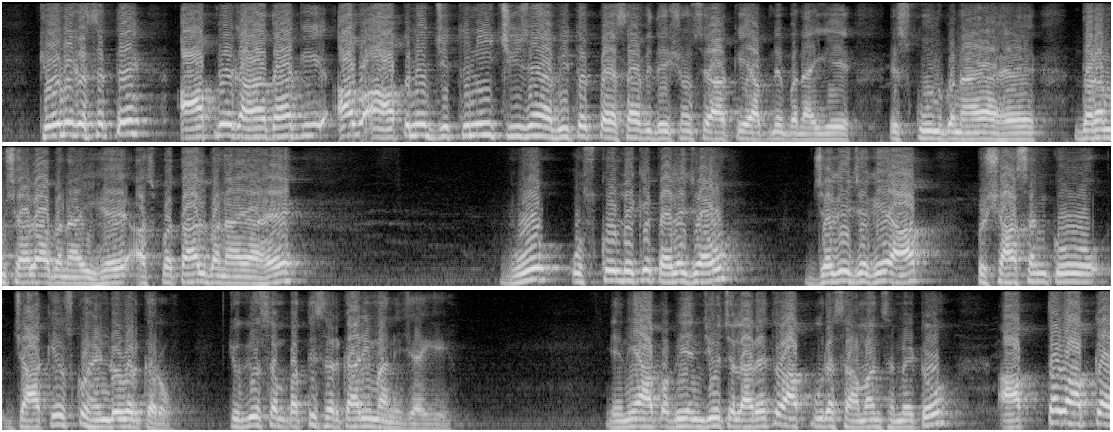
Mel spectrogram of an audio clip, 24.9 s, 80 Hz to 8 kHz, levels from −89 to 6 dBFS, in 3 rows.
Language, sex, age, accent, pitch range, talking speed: Hindi, male, 50-69, native, 145-195 Hz, 155 wpm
